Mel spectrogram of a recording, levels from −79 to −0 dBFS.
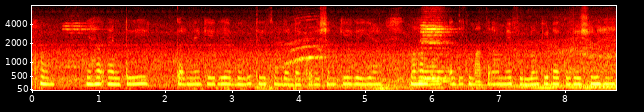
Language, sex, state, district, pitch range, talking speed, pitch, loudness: Hindi, female, Punjab, Fazilka, 210-225 Hz, 130 wpm, 220 Hz, -17 LUFS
